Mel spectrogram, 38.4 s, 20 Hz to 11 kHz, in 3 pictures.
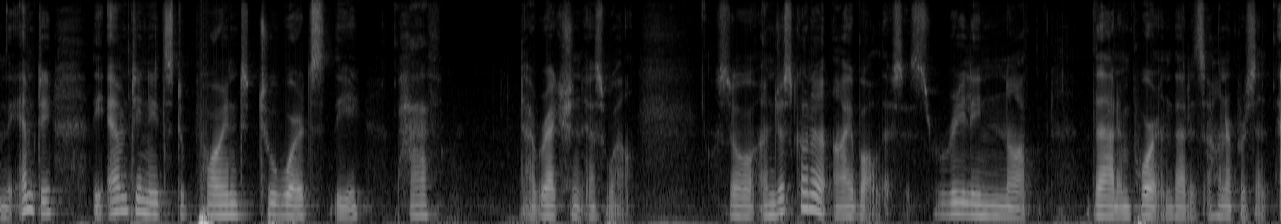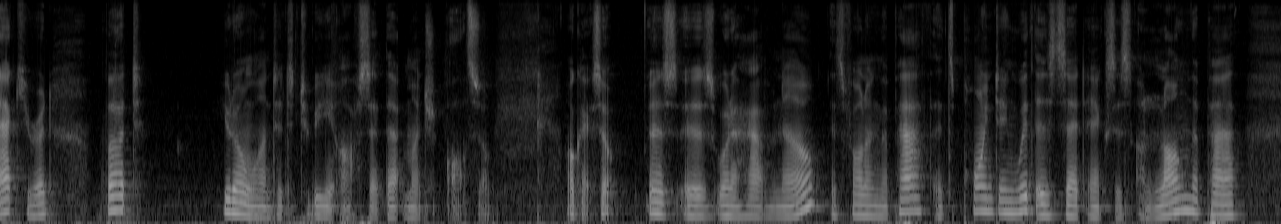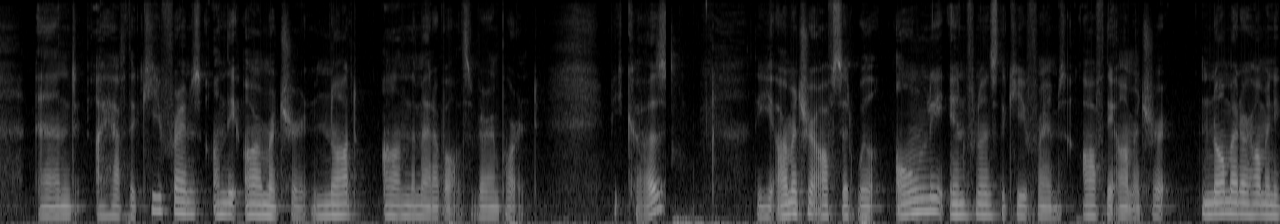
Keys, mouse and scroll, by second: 1.1 r, 4.6-6.4 drag, 4.9 KP_7, 6.4 r, 8.1-10.4 drag, 10.4 r, 13.8-15.5 drag, 13.8 KP_1, 15.5 shift+Left, 28.4 KP_1, 29.6 alt+r.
